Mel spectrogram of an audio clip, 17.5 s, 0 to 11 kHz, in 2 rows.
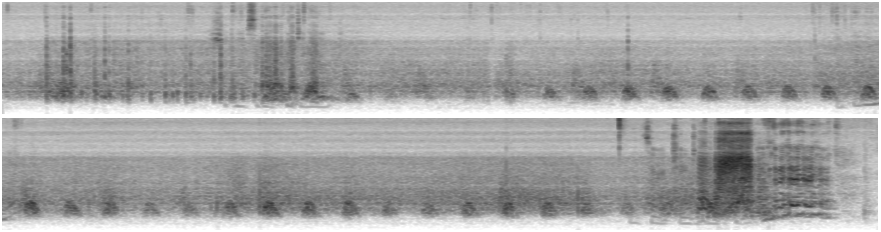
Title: Fetal Doppler 14 weeks 4 days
